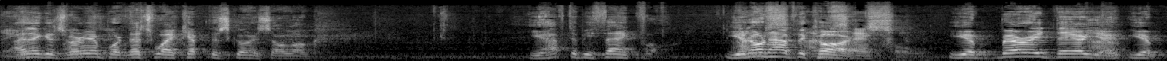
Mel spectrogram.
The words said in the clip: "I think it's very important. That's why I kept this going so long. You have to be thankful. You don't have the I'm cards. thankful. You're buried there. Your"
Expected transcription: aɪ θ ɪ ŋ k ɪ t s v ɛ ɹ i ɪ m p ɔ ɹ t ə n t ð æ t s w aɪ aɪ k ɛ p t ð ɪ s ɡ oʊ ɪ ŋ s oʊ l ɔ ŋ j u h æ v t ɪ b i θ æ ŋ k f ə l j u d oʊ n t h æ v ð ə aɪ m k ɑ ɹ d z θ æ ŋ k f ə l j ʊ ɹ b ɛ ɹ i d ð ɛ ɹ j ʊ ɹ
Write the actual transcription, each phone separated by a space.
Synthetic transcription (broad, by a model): aɪ θ ɪ ŋ k ɪ t s v ɛ ɹ i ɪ m p ɔ ɹ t n ð æ t s w aɪ aɪ k ɛ p t ð ɪ s ɡ oʊ ɪ ŋ s oʊ l ɔ ŋ j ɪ h æ f t ɪ b i θ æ ŋ k f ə l j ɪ d oʊ n t h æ v ð ə k ɑ ɹ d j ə ɹ b ɛ ɹ i d ð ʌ ɹ j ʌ ɹ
